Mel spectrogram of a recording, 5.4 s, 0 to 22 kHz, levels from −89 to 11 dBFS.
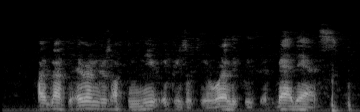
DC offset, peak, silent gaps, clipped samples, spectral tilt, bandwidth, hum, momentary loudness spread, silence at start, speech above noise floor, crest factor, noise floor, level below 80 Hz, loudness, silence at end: under 0.1%; -14 dBFS; none; under 0.1%; -6.5 dB/octave; 7.6 kHz; none; 17 LU; 0.55 s; 35 dB; 18 dB; -67 dBFS; -58 dBFS; -32 LUFS; 0.15 s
